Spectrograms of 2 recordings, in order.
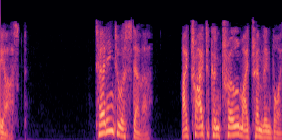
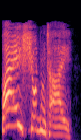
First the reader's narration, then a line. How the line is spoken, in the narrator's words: she cried wildly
